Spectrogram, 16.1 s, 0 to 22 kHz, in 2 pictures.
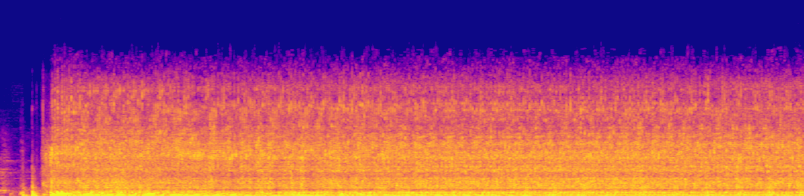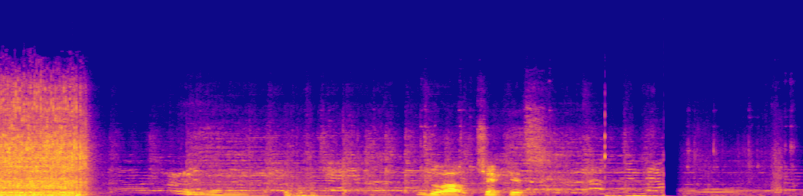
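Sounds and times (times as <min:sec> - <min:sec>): power tool motor hum: 0:00.4 - 0:09.0.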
